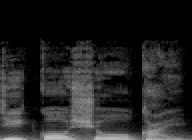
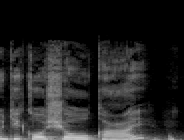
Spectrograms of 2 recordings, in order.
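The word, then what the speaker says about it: 自己紹介: 1 saya sudah menjelaskan Jika ada huruf vokal dua huruf vokal bertemu maka dibacanya panjang Zico shokai oke Hai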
